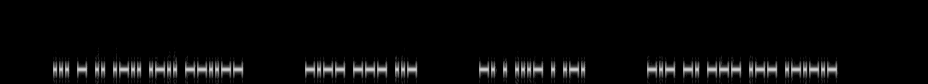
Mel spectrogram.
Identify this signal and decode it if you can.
Morse code, heard as a keyed tone, about 40 wpm, 700 Hz. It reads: STILL, YOU NEVER KNOW.
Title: 3x Word-Spacing - Sentences from Top 300 Words - 40wpm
